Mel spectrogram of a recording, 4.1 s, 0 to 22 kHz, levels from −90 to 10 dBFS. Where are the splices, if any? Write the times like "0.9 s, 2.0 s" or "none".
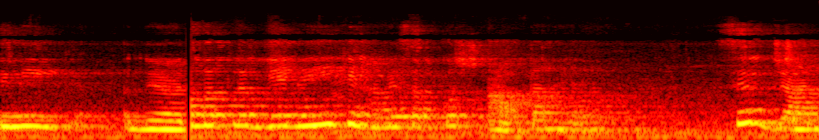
0.9 s

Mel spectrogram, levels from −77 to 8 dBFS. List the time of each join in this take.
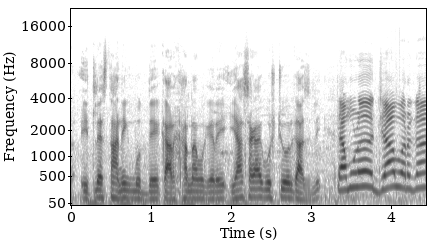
3.1 s

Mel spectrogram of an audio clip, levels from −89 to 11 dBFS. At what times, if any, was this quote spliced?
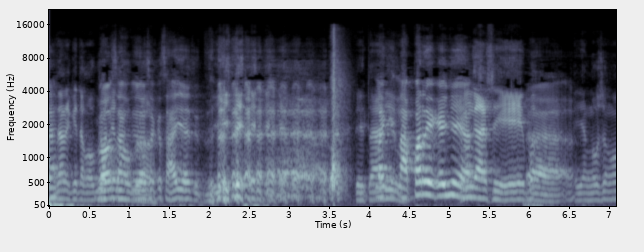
3.7 s

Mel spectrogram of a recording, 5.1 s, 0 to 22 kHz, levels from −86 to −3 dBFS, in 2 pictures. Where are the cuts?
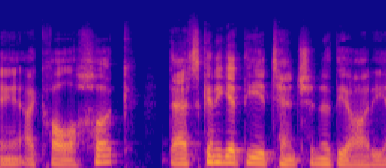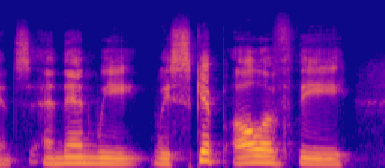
1.1 s

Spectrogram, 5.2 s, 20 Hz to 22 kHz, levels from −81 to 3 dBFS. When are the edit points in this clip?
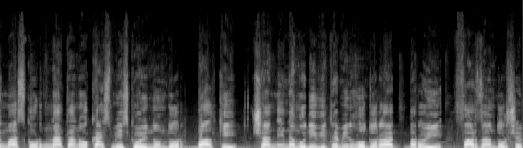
none

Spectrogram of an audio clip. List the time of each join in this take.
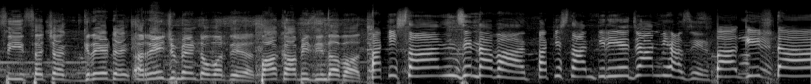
1.3 s, 2.5 s, 3.6 s, 7.0 s

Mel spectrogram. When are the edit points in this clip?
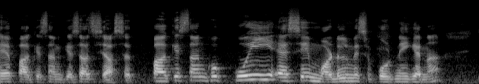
1.5 s

